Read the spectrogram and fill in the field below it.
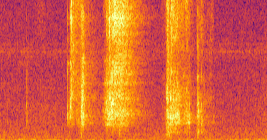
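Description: A Smith & Wesson M&P pistol taken apart with its takedown lever, the slide sliding off in a few close, crisp metallic clicks and scrapes in quiet surroundings.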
